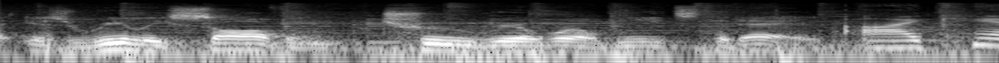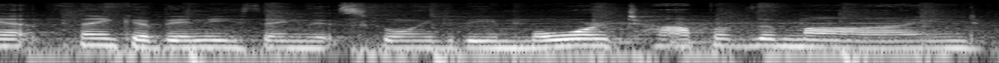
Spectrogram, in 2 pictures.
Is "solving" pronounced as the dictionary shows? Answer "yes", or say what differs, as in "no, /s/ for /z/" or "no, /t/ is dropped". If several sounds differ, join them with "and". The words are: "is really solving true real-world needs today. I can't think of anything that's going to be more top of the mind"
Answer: yes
